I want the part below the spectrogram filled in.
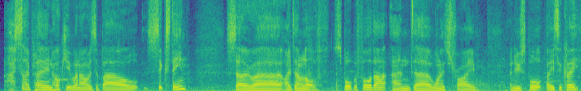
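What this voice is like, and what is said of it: Southern English Dorset accent. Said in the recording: “You can maybe tell from my accent I'm not from Macclesfield ... down south in Dorset, where I'm from”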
